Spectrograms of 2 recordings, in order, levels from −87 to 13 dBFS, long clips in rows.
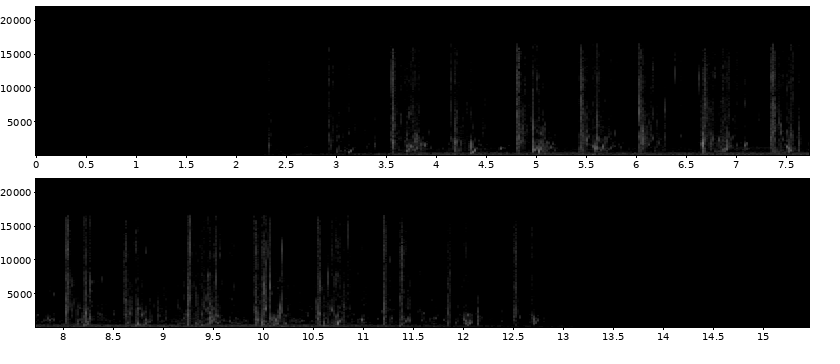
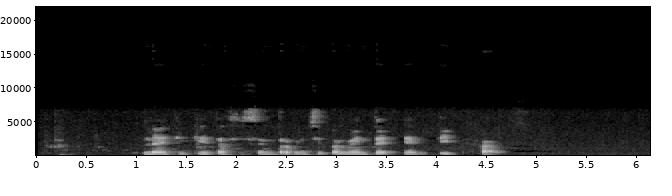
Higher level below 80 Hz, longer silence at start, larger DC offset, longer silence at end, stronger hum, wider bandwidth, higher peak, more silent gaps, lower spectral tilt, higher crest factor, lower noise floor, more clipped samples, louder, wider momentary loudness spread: second, -78 dBFS vs -60 dBFS; first, 2.3 s vs 0.25 s; neither; first, 2.65 s vs 1.5 s; neither; first, 16.5 kHz vs 7.2 kHz; second, -26 dBFS vs -2 dBFS; neither; second, -1.5 dB/octave vs -5.5 dB/octave; first, 34 dB vs 20 dB; first, -81 dBFS vs -61 dBFS; neither; second, -56 LUFS vs -20 LUFS; first, 15 LU vs 10 LU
